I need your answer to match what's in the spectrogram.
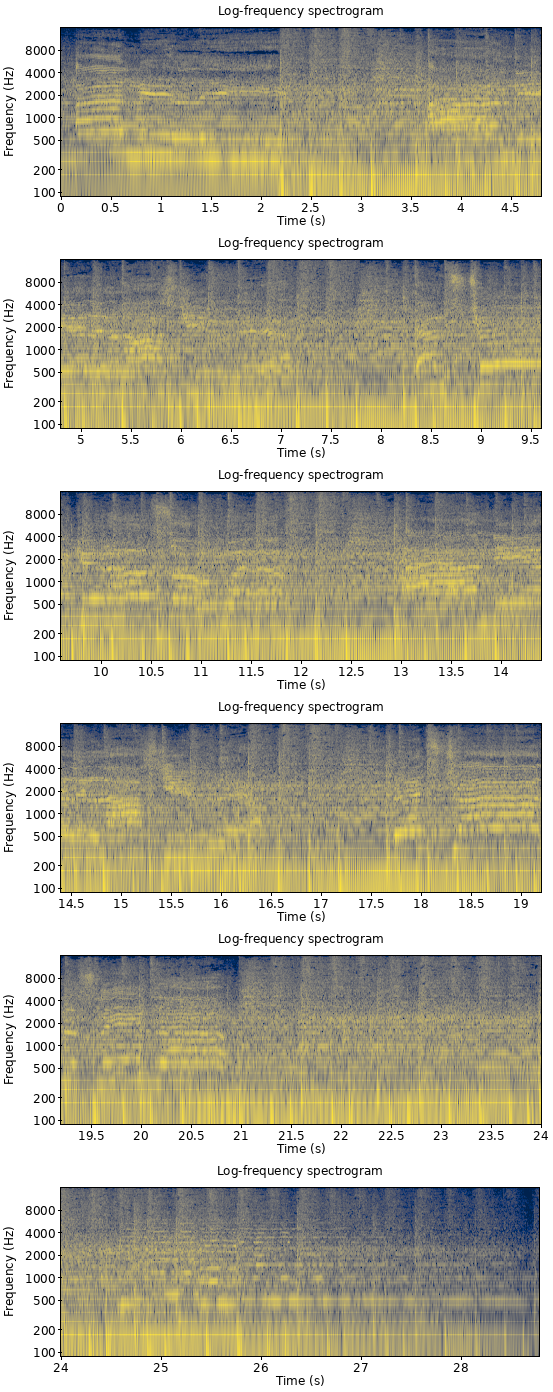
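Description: A grunge rock song plays loudly and steadily from start to finish, with a full band and dense, distorted guitars and drums that fade slightly at the very end.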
